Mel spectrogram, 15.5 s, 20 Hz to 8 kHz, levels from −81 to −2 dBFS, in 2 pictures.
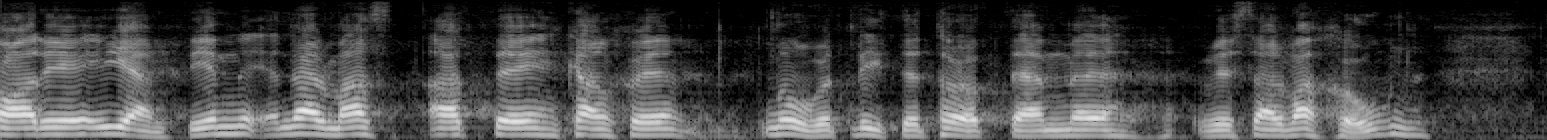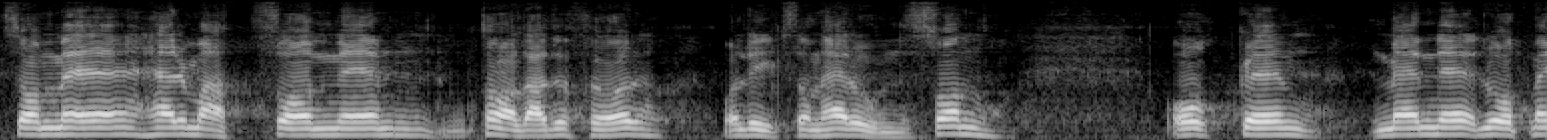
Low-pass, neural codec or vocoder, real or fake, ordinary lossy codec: none; codec, 16 kHz, 4.8 kbps, FACodec; fake; none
